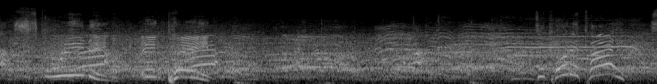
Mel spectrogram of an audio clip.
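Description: Arena crowd shouting and cheering, many voices overlapping, with a few dull thumps.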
